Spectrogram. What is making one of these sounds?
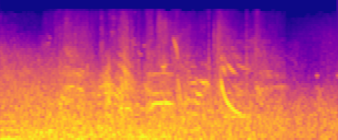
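Laser bolts zip past with a high whine.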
